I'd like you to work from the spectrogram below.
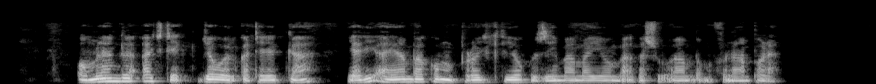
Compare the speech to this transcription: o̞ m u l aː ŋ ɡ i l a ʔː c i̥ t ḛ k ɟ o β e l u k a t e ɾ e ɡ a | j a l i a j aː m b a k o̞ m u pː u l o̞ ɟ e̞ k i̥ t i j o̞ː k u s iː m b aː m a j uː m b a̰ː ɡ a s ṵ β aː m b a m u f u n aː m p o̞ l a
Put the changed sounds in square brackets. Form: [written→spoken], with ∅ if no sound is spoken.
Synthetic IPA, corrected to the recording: o̞ m u l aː ŋ ɡ i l a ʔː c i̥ t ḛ k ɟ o [β→w] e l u k a t e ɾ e ɡ a | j a l i a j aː m b a k o̞ m u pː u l o̞ ɟ e̞ k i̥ t i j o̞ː k u [s→z] iː m b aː m a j uː m b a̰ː ɡ a s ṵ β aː m b a m u f u n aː m p o̞ l a

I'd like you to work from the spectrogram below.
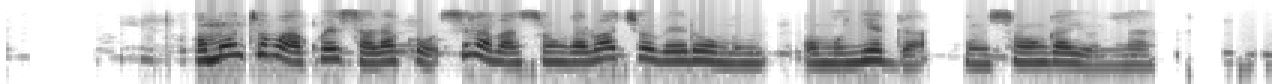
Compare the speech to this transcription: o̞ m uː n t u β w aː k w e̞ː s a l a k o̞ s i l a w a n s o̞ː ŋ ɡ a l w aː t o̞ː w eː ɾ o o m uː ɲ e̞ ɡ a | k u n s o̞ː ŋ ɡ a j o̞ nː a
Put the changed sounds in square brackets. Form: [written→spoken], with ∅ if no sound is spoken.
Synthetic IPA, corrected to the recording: o̞ m uː n t u β w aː k w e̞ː s a l a k o̞ s i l a [w→β] a n s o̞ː ŋ ɡ a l w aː [t→c] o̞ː [w→β] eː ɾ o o m [uː→u] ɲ e̞ ɡ a | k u n s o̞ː ŋ ɡ a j o̞ nː a

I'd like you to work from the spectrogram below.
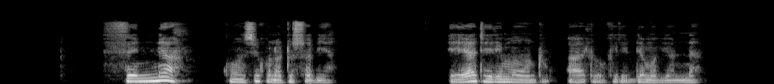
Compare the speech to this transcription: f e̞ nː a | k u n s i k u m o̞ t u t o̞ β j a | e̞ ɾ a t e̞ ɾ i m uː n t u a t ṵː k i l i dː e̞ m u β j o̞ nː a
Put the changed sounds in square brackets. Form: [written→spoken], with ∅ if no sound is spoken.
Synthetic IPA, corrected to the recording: f e̞ nː a | k u n s i k u [m→n] o̞ t u [t→s] o̞ β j a | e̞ ɾ a t e̞ ɾ i m uː n t u a t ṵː k i [l→ɾ] i dː e̞ m u β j o̞ nː a

